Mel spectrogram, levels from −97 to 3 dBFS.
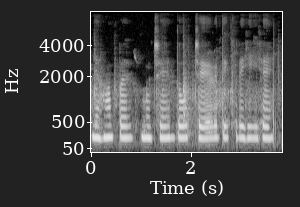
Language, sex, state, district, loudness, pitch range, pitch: Hindi, female, Arunachal Pradesh, Lower Dibang Valley, -15 LUFS, 205-215 Hz, 210 Hz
